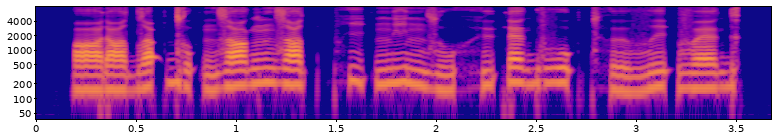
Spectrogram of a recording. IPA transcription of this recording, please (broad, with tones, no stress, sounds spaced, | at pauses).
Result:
ɑ˩ ɾ æ˩ dˤ e˧˥ ʔ d o˩ ʔ n z ɑ˧˥ ɡ n z ɑ˧˥ t pʰ i˥˨ ʔ n i˥˨ n z u˩ h y˧˥ ʔ ɾ æ˧˥ ɡ v o˥˨ ʔ tʰ ø˩ v e˥˨ ʔ v æ˧˥ ɡ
